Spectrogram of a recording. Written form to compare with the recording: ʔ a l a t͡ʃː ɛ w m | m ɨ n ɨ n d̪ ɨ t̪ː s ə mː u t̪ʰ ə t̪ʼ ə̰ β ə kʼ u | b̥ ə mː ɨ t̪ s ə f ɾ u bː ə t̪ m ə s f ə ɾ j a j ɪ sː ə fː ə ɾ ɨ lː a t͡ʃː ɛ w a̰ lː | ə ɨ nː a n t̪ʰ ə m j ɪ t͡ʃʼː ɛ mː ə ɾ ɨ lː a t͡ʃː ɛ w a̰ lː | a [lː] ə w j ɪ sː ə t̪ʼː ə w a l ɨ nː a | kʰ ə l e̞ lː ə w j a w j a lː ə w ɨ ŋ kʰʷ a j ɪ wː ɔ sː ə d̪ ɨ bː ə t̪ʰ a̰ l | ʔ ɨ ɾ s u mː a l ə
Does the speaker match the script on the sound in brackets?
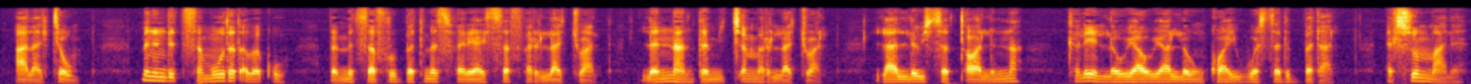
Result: yes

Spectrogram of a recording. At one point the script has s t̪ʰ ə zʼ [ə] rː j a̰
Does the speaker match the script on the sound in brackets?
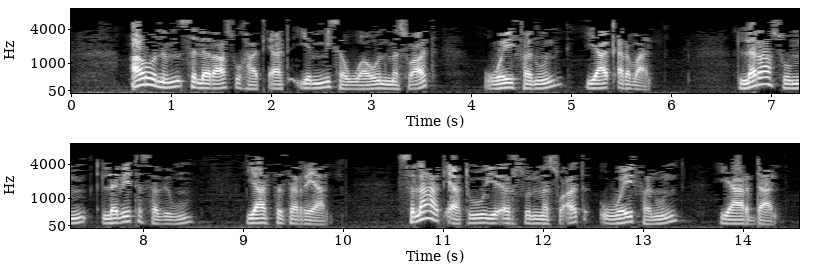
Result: yes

